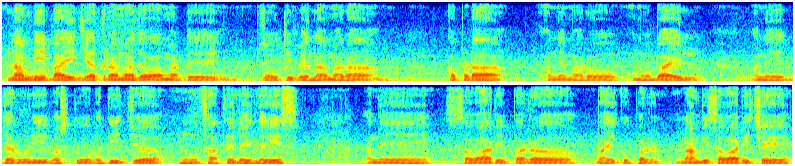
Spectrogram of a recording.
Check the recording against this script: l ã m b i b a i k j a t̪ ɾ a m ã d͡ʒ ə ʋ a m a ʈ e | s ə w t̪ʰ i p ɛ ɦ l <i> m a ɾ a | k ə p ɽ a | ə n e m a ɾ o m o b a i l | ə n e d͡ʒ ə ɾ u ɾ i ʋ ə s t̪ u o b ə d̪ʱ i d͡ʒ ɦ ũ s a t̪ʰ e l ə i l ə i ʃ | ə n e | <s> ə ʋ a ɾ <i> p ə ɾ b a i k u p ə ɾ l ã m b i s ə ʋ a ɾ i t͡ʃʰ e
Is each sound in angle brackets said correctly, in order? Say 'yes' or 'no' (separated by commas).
no, yes, yes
